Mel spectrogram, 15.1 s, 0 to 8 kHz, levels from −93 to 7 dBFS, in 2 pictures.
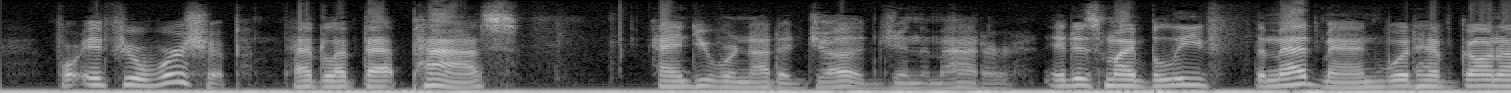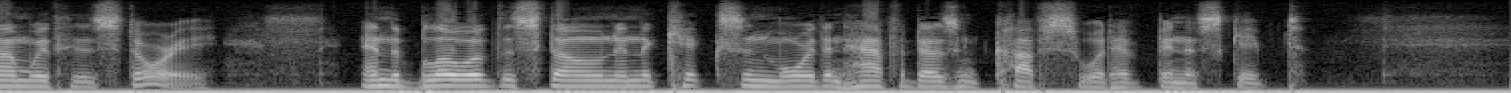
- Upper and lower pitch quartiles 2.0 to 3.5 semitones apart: Yes, average, 3.2 semitones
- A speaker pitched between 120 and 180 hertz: Yes, medium, 140 Hz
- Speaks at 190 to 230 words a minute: Yes, average, 200 wpm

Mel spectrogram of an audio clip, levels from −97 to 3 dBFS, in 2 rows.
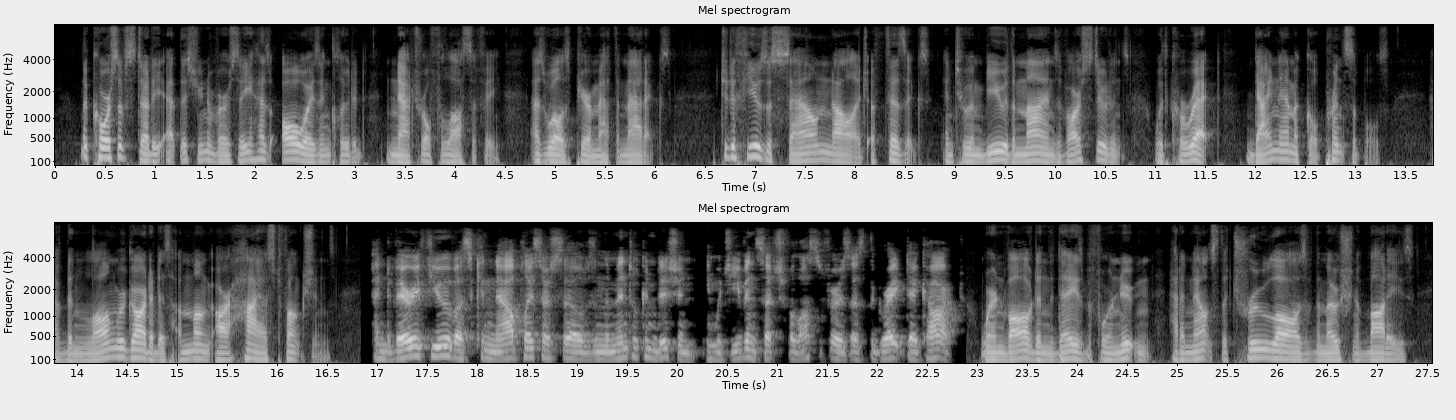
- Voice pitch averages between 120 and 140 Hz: No, low, 105 Hz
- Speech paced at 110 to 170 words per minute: No, average, 185 wpm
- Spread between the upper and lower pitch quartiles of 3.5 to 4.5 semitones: Yes, average, 3.9 semitones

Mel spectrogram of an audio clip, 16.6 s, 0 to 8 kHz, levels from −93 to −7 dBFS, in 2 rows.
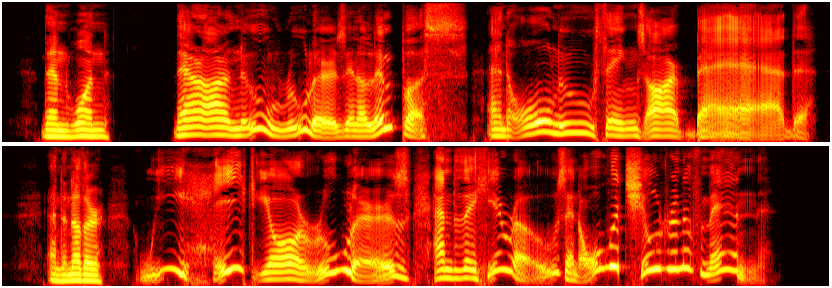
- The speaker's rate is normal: No, slow, 105 wpm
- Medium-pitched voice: Yes, medium, 175 Hz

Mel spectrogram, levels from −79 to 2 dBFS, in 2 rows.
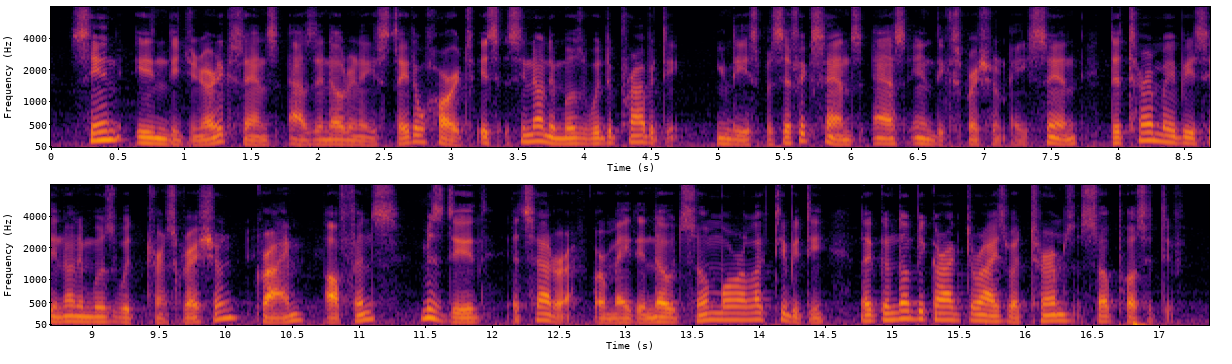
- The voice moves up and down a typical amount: No, wide, 6.9 semitones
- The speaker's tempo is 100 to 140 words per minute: No, average, 175 wpm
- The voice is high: No, low, 110 Hz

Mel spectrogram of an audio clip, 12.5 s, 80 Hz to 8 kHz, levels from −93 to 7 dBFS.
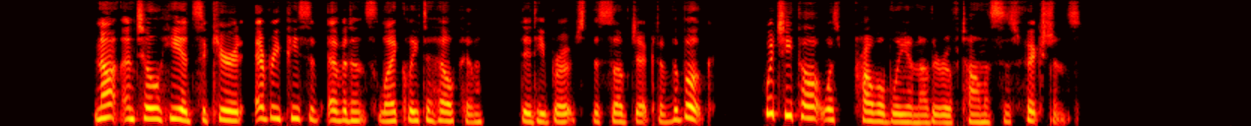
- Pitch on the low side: No, high, 210 Hz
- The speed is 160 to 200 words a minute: No, average, 145 wpm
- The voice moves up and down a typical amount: Yes, average, 4.8 semitones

